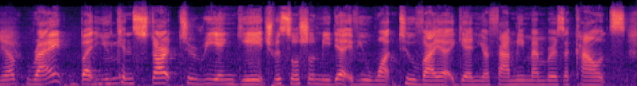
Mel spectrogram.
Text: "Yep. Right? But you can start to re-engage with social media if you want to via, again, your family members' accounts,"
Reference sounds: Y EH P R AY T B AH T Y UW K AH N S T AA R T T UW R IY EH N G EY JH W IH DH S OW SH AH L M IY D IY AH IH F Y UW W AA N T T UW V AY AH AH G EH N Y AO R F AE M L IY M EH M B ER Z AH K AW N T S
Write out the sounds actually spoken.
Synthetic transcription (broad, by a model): Y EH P R AY T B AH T Y UW K AH N S T AA R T T UW R IY EH N G EY JH W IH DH S OW SH AH L M IY D IY AH IH F Y UW W AA N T T UW V AY AH AH G EH N Y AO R F AE M L IY M EH M B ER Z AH K AW N T S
